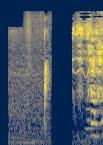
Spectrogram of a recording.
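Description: Faint room noise with one short rising squeak, a brief dead-silent break, then a cat's high, repeated calls starting about one and a half seconds in.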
